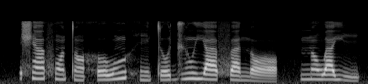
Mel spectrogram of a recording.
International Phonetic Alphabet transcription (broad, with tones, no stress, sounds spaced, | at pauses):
ʃ ã˦ f ɔ̃˧ t ɔ̃˨ h o˨ w ũ˧ h ĩ˨ t o˨˦ d͡ʒ ũ˦ j a˧ f a˧ n ɔ˨ | n ɔ̃˧ w a˧ j i˨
